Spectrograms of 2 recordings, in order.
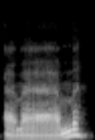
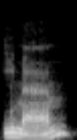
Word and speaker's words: أمام: And now moving on to the words such as amam, not imam. Imam means the leader. Amam means in front.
